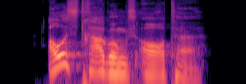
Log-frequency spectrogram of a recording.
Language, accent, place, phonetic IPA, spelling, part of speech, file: German, Germany, Berlin, [ˈaʊ̯stʁaːɡʊŋsˌʔɔʁtə], Austragungsorte, noun, De-Austragungsorte.ogg
- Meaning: nominative/accusative/genitive plural of Austragungsort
